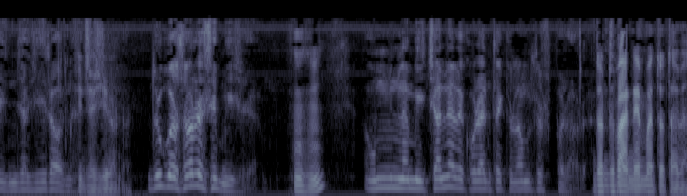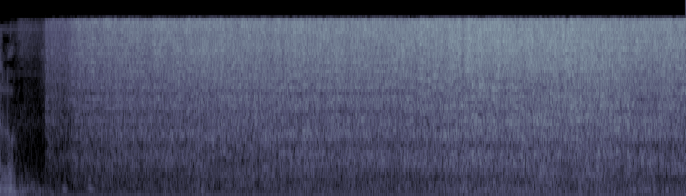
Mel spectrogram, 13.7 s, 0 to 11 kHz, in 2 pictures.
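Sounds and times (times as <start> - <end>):
speech: 0.0 - 7.9
steam locomotive chugging with rumbling engine noise: 7.4 - 13.7.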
